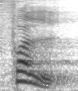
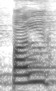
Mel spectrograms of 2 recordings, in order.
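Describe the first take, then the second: First: ஃபல் opening on a clear F; correct F sound. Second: பல் with a plain P at the start; wrong P sound. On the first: Teacher correcting Hindi word for fruit, ஃபல் with an F sound. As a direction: say ஃபல் with F in place of P. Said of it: "Actually பல் கிடையாது". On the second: Teacher showing Tamil learners the mistake, பல் with a P sound. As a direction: say பல் opening on P, not F. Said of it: "பல் கிடையாது". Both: Shown as a demonstration.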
